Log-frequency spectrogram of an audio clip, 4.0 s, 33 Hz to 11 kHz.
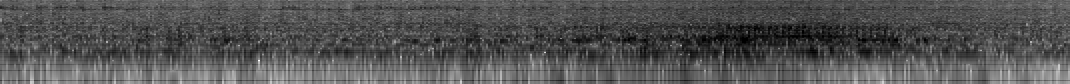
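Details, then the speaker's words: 1980 Chrysler Sea King 15 hp two-stroke outboard, cold, after replacing ignition coil to cure quarter-to-three-quarter throttle misfire: steady buzz picking up smoothly with a little throttle, no skipping; runs clean, responsive, no hesitation. "I think I fixed it. It's really responsive. There's no hesitation. I think this is it."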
